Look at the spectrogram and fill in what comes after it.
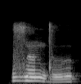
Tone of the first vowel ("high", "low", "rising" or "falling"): high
